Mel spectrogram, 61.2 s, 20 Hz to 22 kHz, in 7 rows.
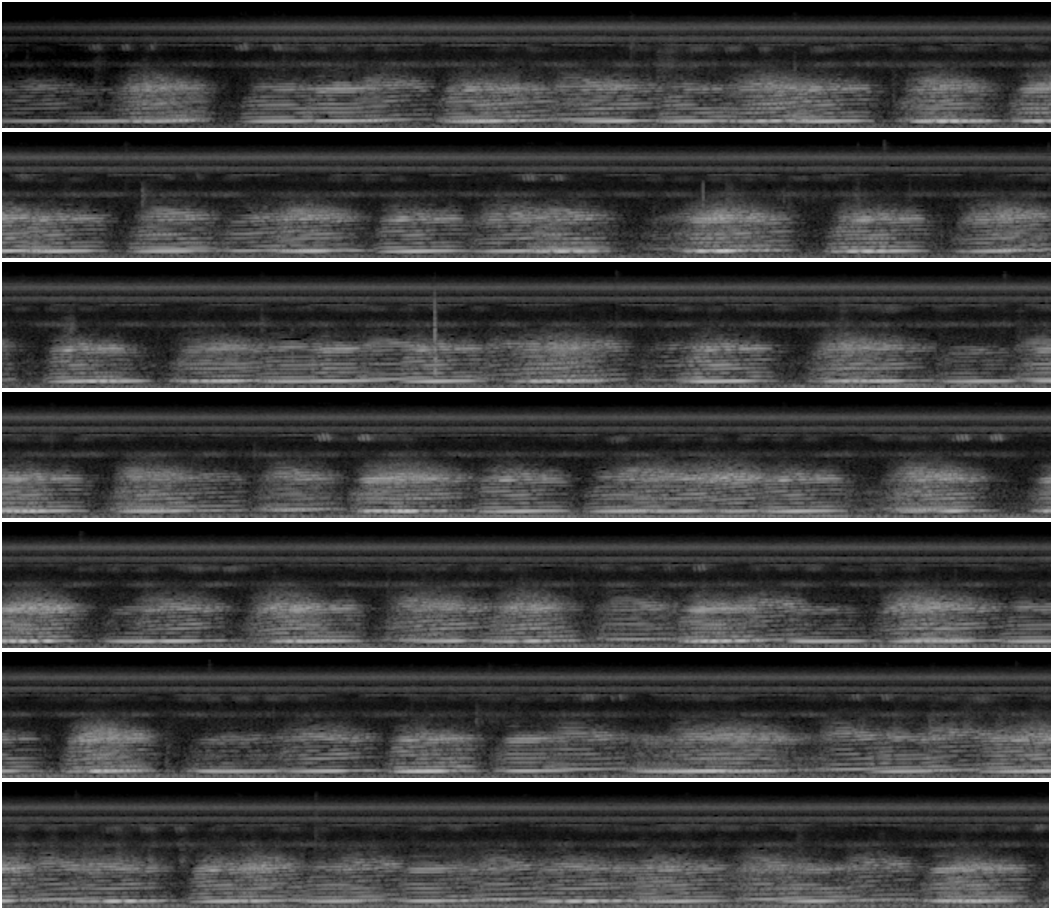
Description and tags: Recorded with Canon S5IS in fall of 2009 after the devastating storms that hit the Philippines. Palawan was spared serious damage. We live in Puerto Princesa, Barangay San Jose, Palawan, Philippines.
frog, field-recording, frogs, puerto-princesa, philippines, palawan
